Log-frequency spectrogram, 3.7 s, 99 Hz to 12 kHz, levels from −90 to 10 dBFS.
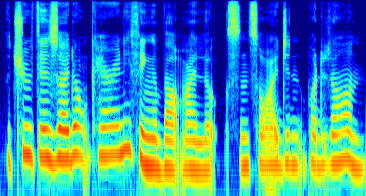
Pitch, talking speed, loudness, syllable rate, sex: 225 Hz, 280 wpm, -17 LUFS, 5.7 syllables/s, female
